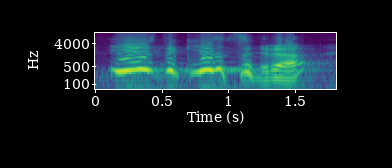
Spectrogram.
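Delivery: who on earth is this guy, drawn out; suspicious surprise. Retold or imitated. Executive sizing up the stranger.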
